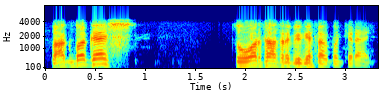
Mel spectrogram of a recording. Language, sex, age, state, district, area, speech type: Kashmiri, male, 18-30, Jammu and Kashmir, Kulgam, rural, conversation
